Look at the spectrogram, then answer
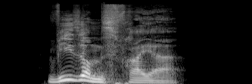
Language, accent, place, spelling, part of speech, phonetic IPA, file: German, Germany, Berlin, visumsfreier, adjective, [ˈviːzʊmsˌfʁaɪ̯ɐ], De-visumsfreier.ogg
- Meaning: inflection of visumsfrei: 1. strong/mixed nominative masculine singular 2. strong genitive/dative feminine singular 3. strong genitive plural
